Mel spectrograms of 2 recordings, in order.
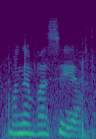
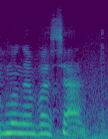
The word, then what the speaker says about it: Monemvasia: How do you say it? Monemvasia or Monemvasia? Monemvasia. No, it's not Monemvasia. A lot of people, they call it both ways.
